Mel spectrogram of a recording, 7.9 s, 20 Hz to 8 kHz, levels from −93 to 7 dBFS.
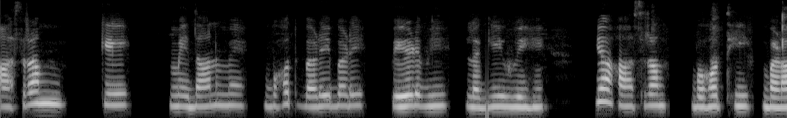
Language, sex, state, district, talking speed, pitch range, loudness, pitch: Hindi, female, Bihar, Saran, 120 wpm, 220-245 Hz, -25 LUFS, 235 Hz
